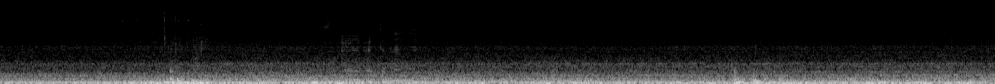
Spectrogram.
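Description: Wind rumbles steadily against a moving vehicle outdoors.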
